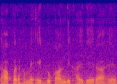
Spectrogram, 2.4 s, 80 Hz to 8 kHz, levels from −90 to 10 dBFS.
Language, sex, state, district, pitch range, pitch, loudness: Hindi, male, Uttar Pradesh, Ghazipur, 100-115 Hz, 110 Hz, -22 LUFS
